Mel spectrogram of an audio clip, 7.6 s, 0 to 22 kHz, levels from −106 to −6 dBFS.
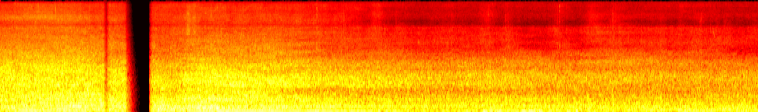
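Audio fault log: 1.03–1.10 s, short stall from a late packet: the sound is held for about 36 ms, then resumes where it left off. Nothing is lost, and everything after plays 36 ms later. It is too brief to fade into silence, which separates it from a freeze.
1.25–1.53 s, call audio freeze: the last sound is extended and fades for roughly 100 ms, then 150 ms of silence, 248 ms in all, before the audio resumes from the same point with nothing missing. The likely cause is packets delayed until the jitter buffer emptied. Its length and silent tail distinguish it from a short stall.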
